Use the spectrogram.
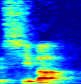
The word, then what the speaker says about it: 시바: 시바. 이 발음을 잘해야 돼요. 시바.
